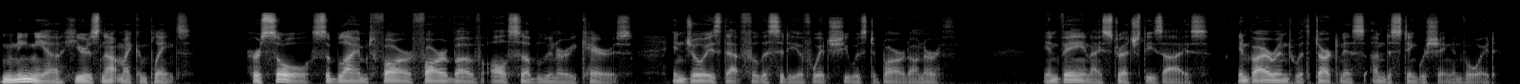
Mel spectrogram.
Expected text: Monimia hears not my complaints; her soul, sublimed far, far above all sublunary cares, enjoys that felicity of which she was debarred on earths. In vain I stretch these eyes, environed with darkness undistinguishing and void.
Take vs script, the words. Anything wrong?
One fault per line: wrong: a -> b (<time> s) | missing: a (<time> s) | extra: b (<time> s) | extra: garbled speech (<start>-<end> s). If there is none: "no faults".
wrong: earths -> earth (9.3 s)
